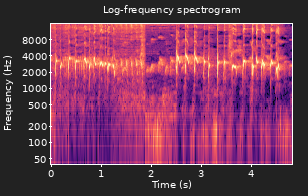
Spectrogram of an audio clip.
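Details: Blue-winged Leafbird singing energetically to call a rival: fast runs of bright, clipped whistled notes that rise and fall, broken by a brief pause before another dense chattering series.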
